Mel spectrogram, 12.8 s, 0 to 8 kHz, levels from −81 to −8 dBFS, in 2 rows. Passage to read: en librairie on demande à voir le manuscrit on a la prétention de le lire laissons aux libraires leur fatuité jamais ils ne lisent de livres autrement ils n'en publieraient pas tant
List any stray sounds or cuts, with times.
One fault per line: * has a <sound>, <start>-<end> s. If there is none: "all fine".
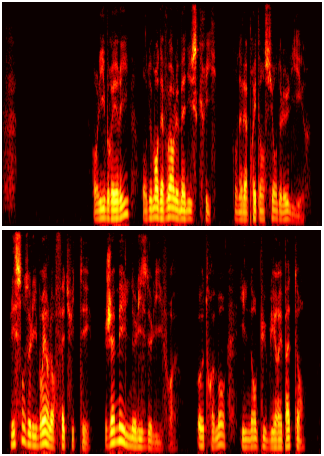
all fine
